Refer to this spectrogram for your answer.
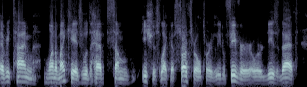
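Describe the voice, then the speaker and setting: With a Portuguese accent, a man of medium pitch speaks at a moderate pace with lively intonation, a dark, mellow tone and hardly any pauses, in a dry, close sound with no echo. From Brazil. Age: 50s. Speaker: purchasing manager. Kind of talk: interview.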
